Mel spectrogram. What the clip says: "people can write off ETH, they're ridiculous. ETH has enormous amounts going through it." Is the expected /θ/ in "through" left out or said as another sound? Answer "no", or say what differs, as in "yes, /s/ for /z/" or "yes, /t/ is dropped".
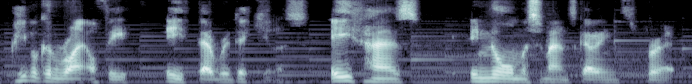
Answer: yes, /f/ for /θ/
